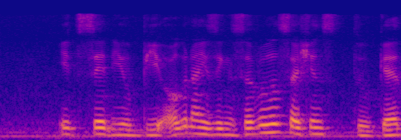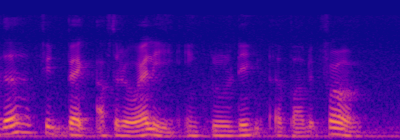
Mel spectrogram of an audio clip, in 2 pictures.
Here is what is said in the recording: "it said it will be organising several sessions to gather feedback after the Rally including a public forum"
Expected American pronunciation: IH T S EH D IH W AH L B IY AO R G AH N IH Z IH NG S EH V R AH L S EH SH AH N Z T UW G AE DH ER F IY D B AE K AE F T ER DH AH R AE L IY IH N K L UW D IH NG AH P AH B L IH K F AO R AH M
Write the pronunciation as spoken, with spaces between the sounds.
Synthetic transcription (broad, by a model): IH T S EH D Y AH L B IY AO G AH N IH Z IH NG S EH V R AH L S EH SH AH N S T UW G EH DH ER F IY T B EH K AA F T ER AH W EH L IY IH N K L UW D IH NG AH P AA B L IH K F AO R AH M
